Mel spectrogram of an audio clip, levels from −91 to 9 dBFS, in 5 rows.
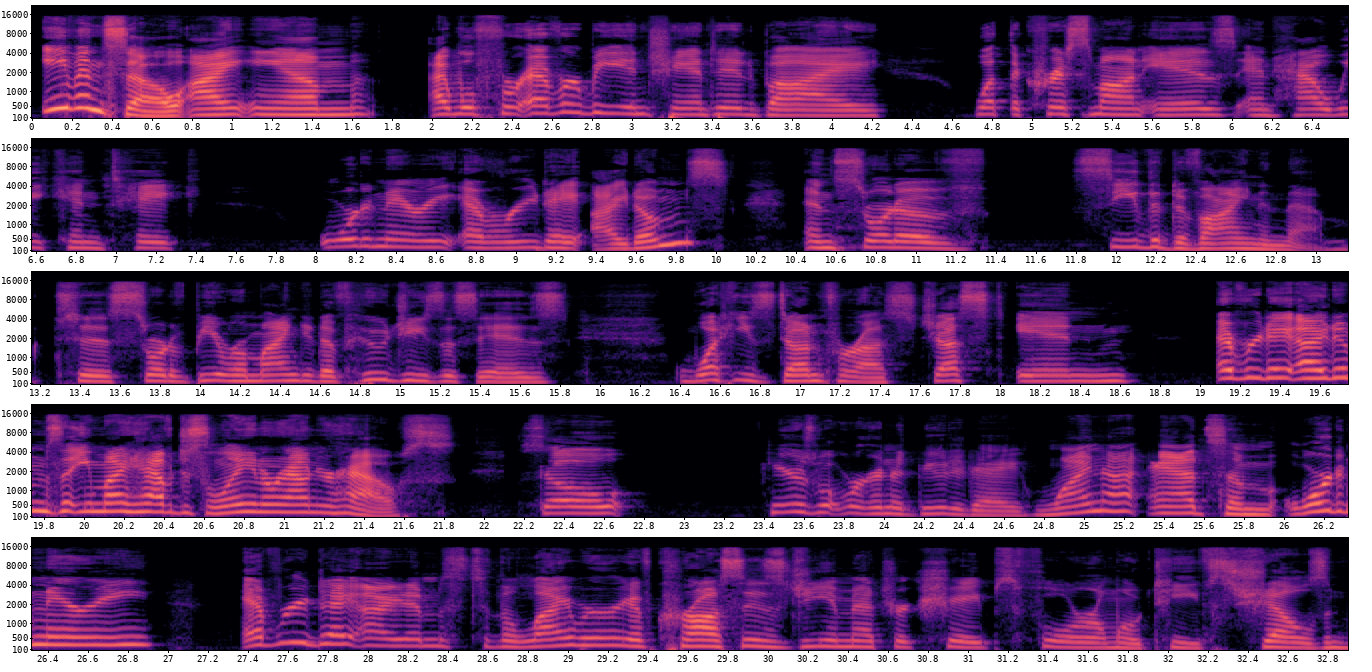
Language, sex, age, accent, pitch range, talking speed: English, female, 20-39, American, 185-235 Hz, 150 wpm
